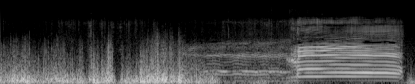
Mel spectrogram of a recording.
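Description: Sheep bleating close by: a wavering bleat about two seconds in, then a loud, long, steady bleat in the last second, over a low noisy rumble in the first half.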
